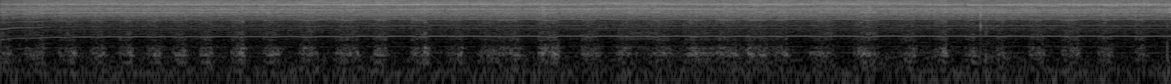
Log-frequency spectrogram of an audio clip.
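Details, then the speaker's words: Steady high-pitched whine with faint grinding as a rotary instrument runs at high RPM with light touch on a composite anterior tooth; dental drill. "high RPMs light touch it's the way I like to do it also have your assistant use her high volume suction because that introduces a cooling agent right there to ensure that you're not creating uh heat on this tube"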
